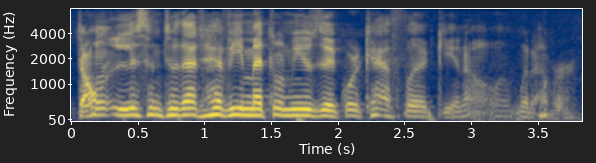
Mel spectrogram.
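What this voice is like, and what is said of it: Put-on vague Italian or Russian accent. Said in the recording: “What kind of accent is that? ... We're Italian ... Romanian ... Italian, kind of, or Russian.”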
